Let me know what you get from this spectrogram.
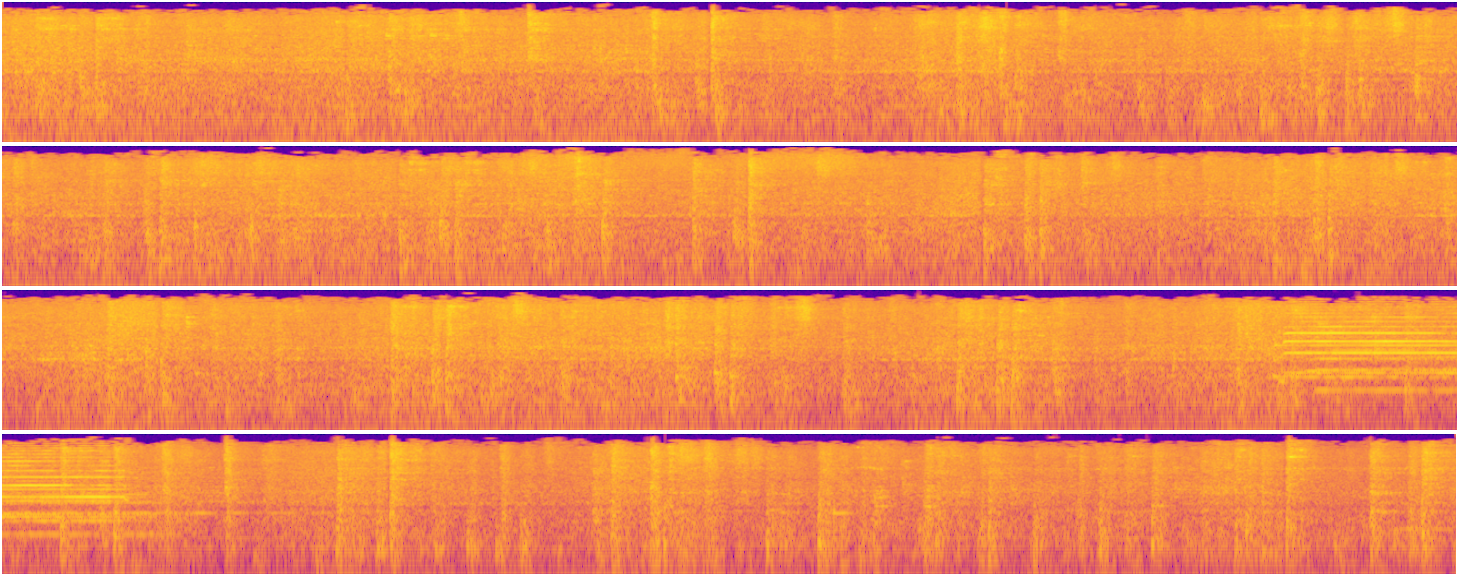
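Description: Diesel-hauled passenger train running on the track, a steady rumble with the clickety-clack of wheels over the rails. About three-quarters of the way through, a train horn sounds once for about a second and a half.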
